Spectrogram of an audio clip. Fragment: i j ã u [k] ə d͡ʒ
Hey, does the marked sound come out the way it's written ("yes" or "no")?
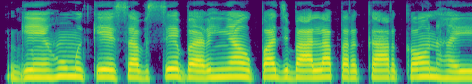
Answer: no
